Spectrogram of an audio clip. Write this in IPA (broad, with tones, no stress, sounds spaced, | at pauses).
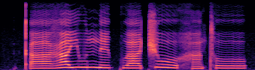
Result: kʼ aː˨ ɣ a˦ j u˦ n e˦ kʷ aː˦ t͡ʃ oː˦˨ h ã˨˦ tʰ oː˦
